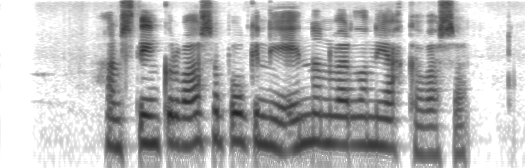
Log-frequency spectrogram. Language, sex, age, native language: Icelandic, female, 30-39, Icelandic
